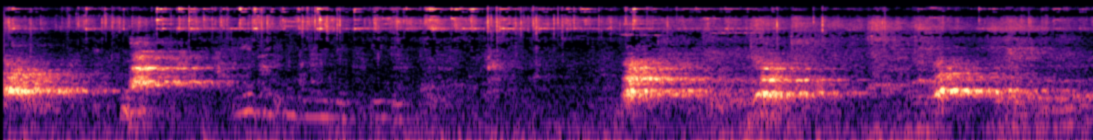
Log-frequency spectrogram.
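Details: Dogs Gray and Ozzie in playful hijinks: five loud, harmonic barks in short bursts, two close together at the start and three spaced about one to two seconds apart later, with quieter gaps between.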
